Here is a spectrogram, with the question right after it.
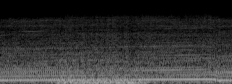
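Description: A Formula 4 race car engine drones loudly in a sim racing game at Winton, holding a steady high pitch before dipping briefly as if shifting or lifting.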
